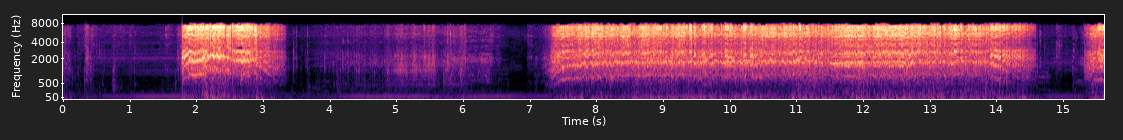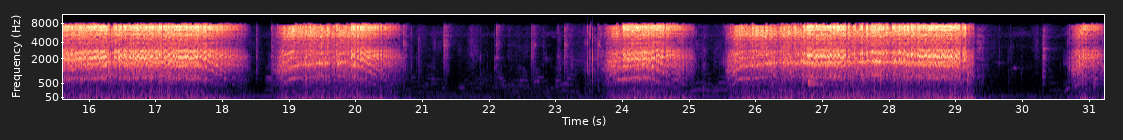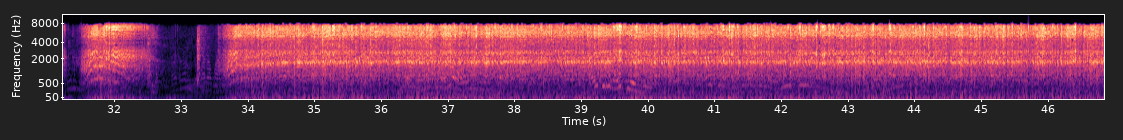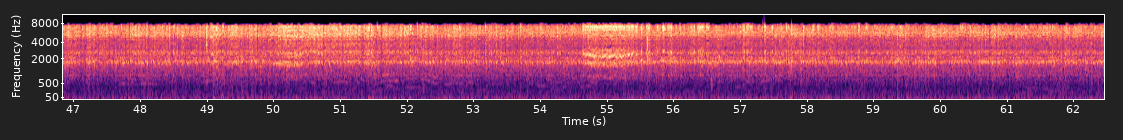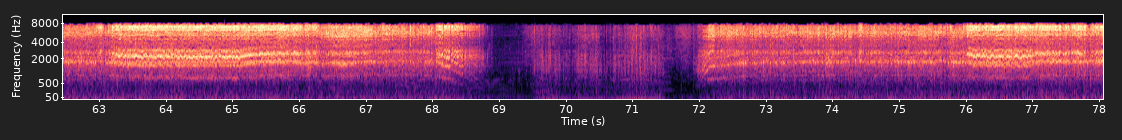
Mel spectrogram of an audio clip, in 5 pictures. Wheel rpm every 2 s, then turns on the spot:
50, 110, 30, 50, 220, 230, 210, 70, 160, 100, 30, 20, 60, 200, 140, 30, 30, 210, 240, 230, 230, 230, 230, 230, 230, 230, 240, 230, 230, 230, 230, 220, 220, 220, 30, 20, 180, 230, 220.
4-6 28-30 68-70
